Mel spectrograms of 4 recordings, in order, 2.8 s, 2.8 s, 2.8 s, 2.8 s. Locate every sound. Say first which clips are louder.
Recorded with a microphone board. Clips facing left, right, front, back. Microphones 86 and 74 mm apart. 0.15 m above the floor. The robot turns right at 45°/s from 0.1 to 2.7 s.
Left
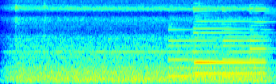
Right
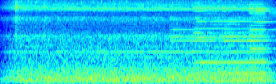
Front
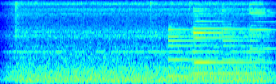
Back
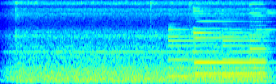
1.7 s a guitar: left 15 dB, back 5 dB; 100° left, 1.6 m; by 2.7 s 145° left, 1.6 m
